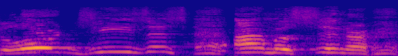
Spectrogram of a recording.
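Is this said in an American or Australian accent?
American. It is said in the speaker's American accent.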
